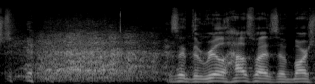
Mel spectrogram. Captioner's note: laughter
